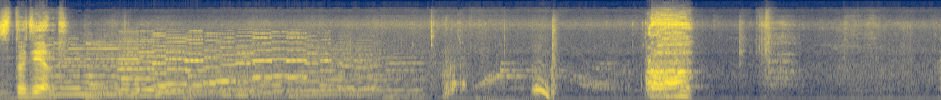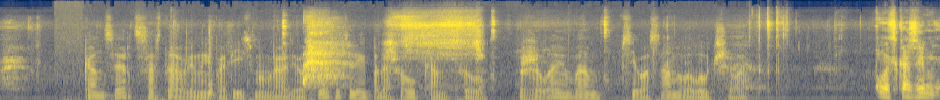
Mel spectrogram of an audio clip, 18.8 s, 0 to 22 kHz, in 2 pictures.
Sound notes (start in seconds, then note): 4.3 radio broadcast on the background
